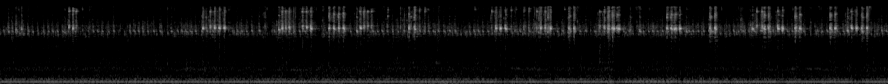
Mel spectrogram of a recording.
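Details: Live crickets giving rapid pulsed chirps, bursts coming several times a second and growing busier after the first two seconds, high and insistent above a quiet low hum.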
